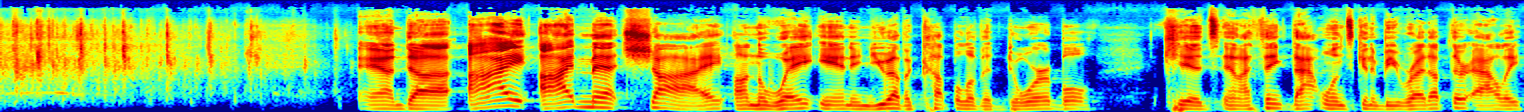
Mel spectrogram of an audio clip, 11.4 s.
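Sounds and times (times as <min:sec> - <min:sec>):
audience applause: 0:00.0 - 0:02.7
speech: 0:02.7 - 0:11.4.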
